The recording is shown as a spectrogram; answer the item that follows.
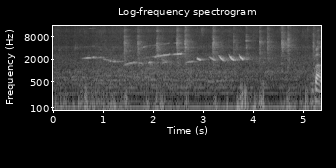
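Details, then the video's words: Lively song of a white-rumped shama, local and forest type: long drawn whistles sliding up and down, then a quick run of short downslurred notes, with low background hum and faint clicks. "Meriah nya Suara Murai Batu LOKAL Dan Hutan"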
